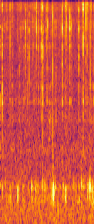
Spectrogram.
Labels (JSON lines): {"label": "ambient", "recorder": "HydroMoth"}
